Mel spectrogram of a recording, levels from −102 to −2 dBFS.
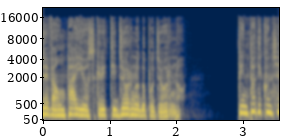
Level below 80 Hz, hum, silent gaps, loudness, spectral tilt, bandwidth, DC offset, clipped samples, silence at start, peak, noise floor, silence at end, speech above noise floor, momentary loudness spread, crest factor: -58 dBFS; none; 2.72-2.91 s; -19 LUFS; -6 dB/octave; 16.5 kHz; under 0.1%; under 0.1%; 0 s; -4 dBFS; -76 dBFS; 0 s; 58 dB; 8 LU; 14 dB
